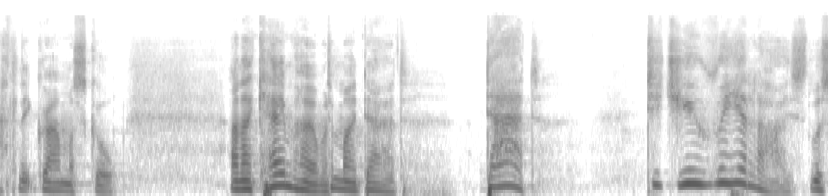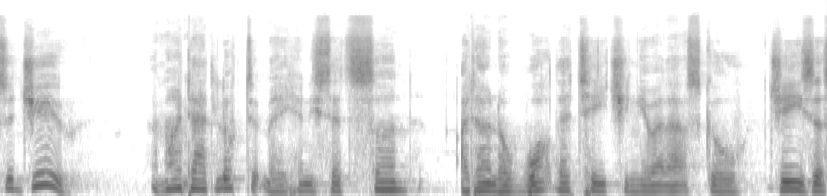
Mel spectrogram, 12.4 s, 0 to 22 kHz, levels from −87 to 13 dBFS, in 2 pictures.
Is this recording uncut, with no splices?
no; 4 cuts; at 2.5 s, 3.6 s, 6.1 s, 7.1 s

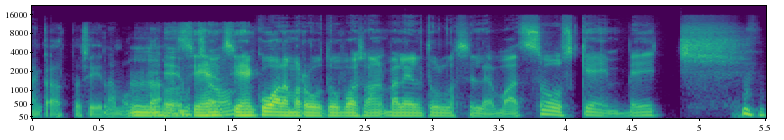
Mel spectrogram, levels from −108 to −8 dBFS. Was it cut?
yes; 1 cut; at 1.0 s

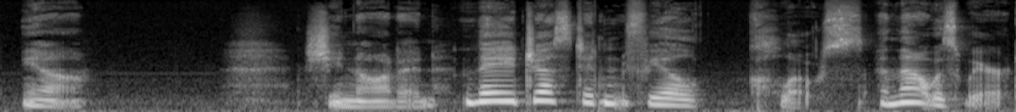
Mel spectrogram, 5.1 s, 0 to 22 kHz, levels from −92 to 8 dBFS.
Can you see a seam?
yes; 1 cut; at 2.2 s

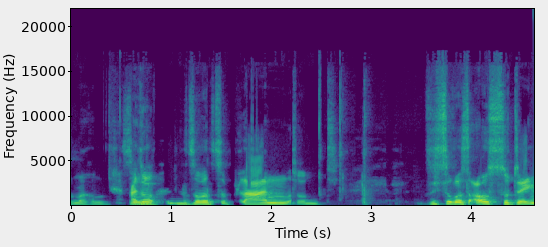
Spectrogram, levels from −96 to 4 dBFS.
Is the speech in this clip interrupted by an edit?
yes; 1 cut; at 2.2 s

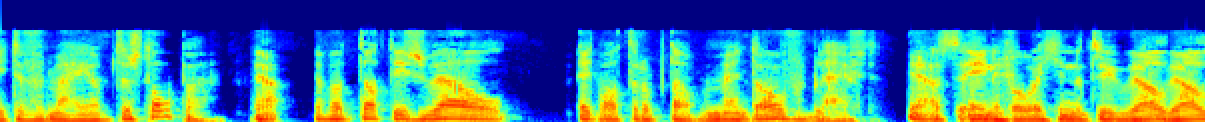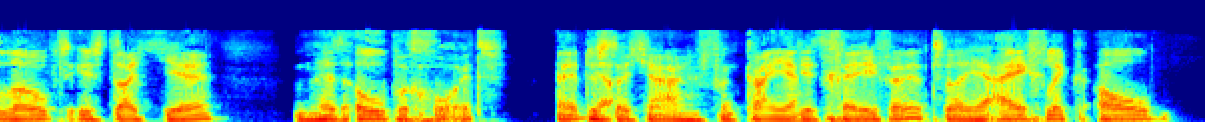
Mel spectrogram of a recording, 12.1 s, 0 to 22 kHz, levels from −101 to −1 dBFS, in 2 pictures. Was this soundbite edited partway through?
yes; 6 cuts; at 3.0 s, 4.5 s, 5.1 s, 5.8 s, 7.5 s, 10.0 s

